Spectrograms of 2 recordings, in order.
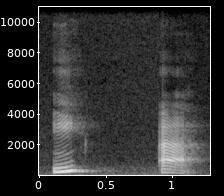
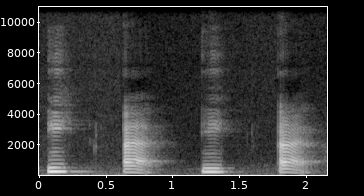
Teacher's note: Notice that as you go from the vowel of e to the vowel of a, your mouth opens.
